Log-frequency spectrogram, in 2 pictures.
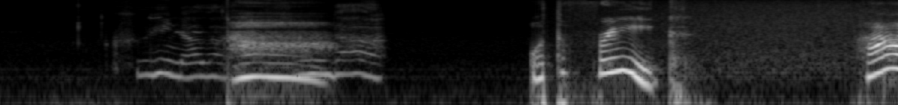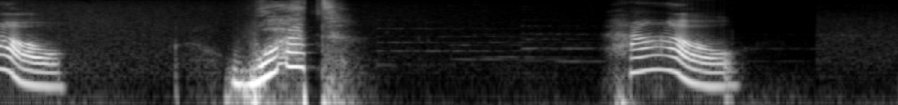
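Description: A young man exclaims in surprise close to a microphone.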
